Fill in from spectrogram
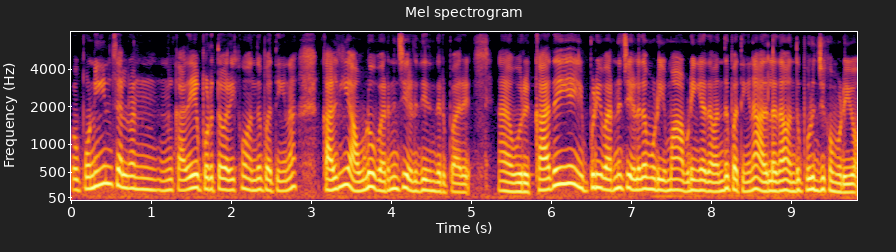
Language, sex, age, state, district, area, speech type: Tamil, female, 30-45, Tamil Nadu, Cuddalore, rural, spontaneous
